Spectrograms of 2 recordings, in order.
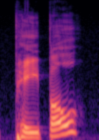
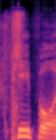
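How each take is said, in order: First: "people" swung sharply upward; Aussie upward inflection. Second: Said in the usual way. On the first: Retold or imitated. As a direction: imitate her with a loud, rising "people". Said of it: "you went up in the middle". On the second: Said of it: "and you said".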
